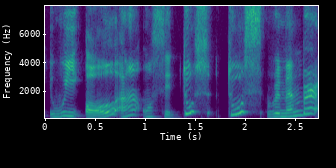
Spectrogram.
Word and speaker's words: tous: Donc, tous, we all, hein, on s'est tous, remember, I pronounce the S because it's all the people.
